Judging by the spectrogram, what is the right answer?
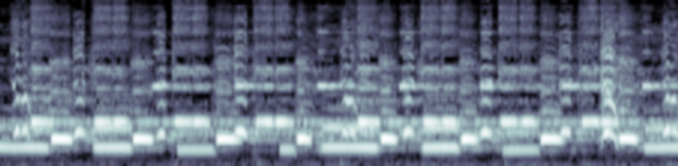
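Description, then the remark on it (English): Breathy, hollow notes blown and whistled into beer bottles tuned to replicate a Central African Pygmy one-note flute tradition interlock with voice in a steady, bouncing pattern, loud, repeating short pitched phrases throughout; this opens a song. “The way this the song opens is a combination of voice and whistling into the beer bottle.”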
